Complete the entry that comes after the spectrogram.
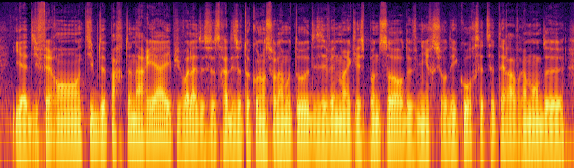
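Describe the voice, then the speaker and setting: A man with a slight Swiss French accent, fairly low pitch and monotone, flat intonation at a very fast pace. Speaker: motorcycle racer. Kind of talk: interview.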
